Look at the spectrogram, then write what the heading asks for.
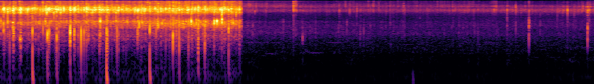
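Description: Chicken keema sizzling in oil on a griddle, with dense crackling and popping. About three seconds in it drops suddenly to a much quieter sizzle with a few scattered pops.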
